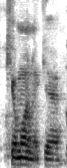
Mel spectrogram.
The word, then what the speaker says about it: Kilmarnock: Um, did I did I say the name right as well? Kilmarnock, yeah. Kilmarnock, okay.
